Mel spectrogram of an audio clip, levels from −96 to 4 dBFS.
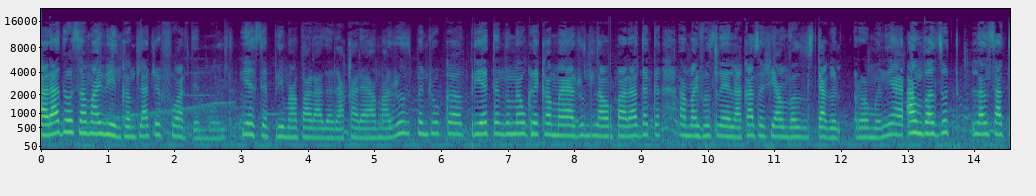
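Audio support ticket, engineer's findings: Block of digital silence at 8.51–8.53 s: about 21 ms hole, hard cut in and out. Looks like the output buffer wasn't filled in time and got zeroed. Length fits a 1024-sample buffer.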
